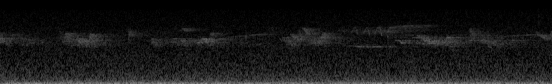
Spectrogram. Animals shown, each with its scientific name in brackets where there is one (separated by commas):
Red-eyed Vireo (Vireo olivaceus), Eastern Wood-Pewee (Contopus virens), Black-throated Blue Warbler (Setophaga caerulescens), Hermit Thrush (Catharus guttatus)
